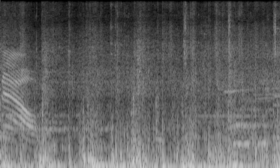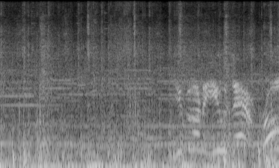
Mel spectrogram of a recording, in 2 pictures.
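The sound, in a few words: horses galloping and whinnying in video game Red Dead Redemption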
